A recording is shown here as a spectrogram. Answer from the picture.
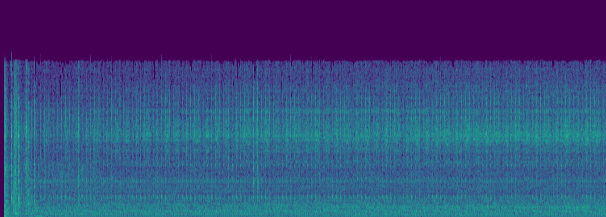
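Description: A small machine running steadily with a fine, rapid mechanical rattle, after a few clicks at the very start.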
